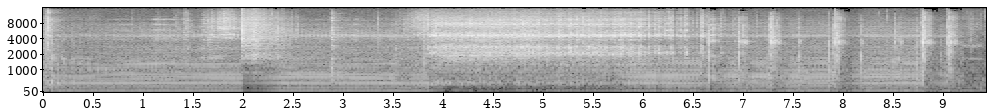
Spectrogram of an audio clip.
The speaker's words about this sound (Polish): Ustawiam sobie młynek do, y, do zmielenia kawy i włączę.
